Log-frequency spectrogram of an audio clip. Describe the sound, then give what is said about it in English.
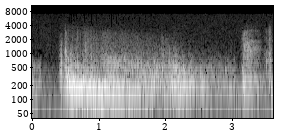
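A single loud gunshot, fired at a creature, cracks out and rolls into a long, booming rumble that slowly fades, followed by a second shorter burst of noise at the very end. No one speaks. “Then the thing looked up, and Tom fired.”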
